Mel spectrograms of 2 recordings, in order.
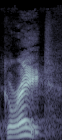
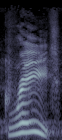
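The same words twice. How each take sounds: First: It sounds grim and unhappy. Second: It sounds cheerful and upbeat.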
